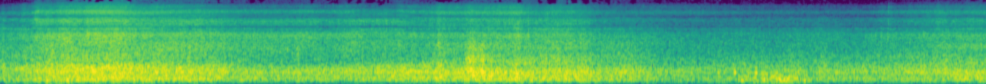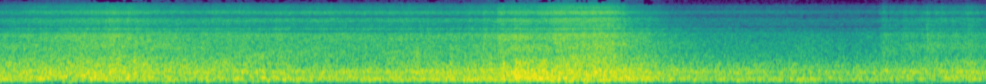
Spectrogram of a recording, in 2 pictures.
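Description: Ocean surf breaking and washing up a sandy beach, a steady rush that swells and eases every few seconds as each wave comes in.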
